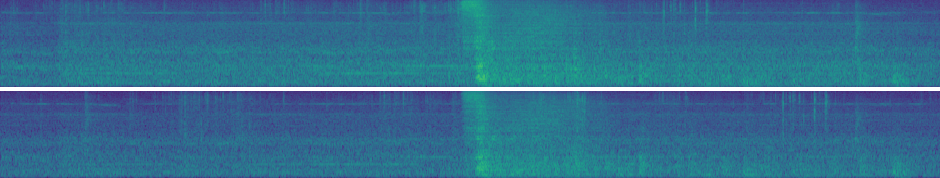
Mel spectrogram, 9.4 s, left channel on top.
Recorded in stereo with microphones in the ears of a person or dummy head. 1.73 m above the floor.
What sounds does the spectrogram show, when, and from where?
4.6 s an explosion: 70° left (ahead or behind), 3 m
